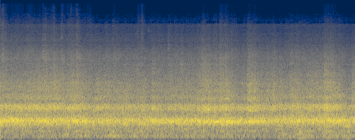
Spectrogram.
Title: London Underground Central line screeching noise (Headphone warning)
